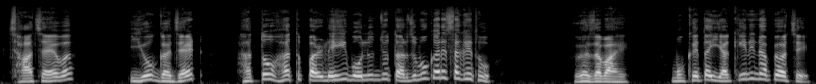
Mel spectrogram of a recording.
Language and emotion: Sindhi, surprised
